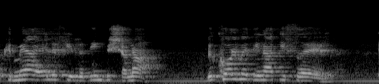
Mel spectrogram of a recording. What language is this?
Hebrew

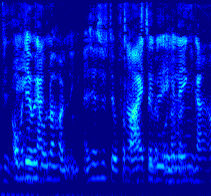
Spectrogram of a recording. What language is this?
Danish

